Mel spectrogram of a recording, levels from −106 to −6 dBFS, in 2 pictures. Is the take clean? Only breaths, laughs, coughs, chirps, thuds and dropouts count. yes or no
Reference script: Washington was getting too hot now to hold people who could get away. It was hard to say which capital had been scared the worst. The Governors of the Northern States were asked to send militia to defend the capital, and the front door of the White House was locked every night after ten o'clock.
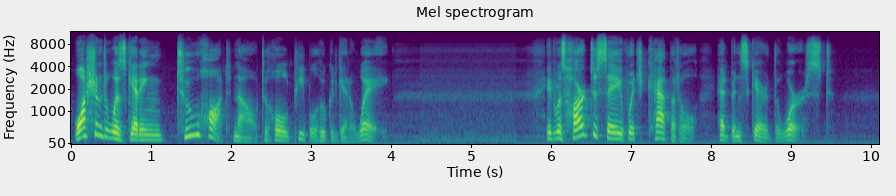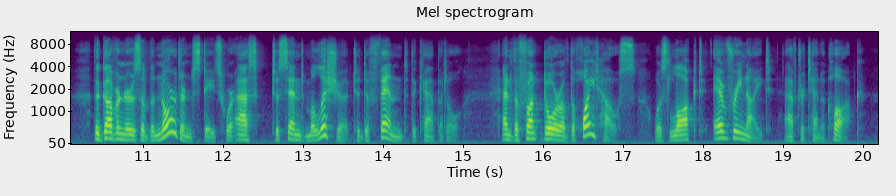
yes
